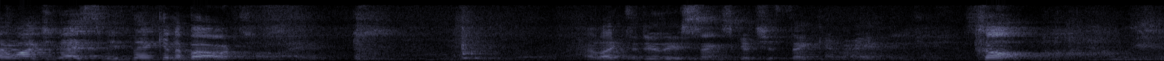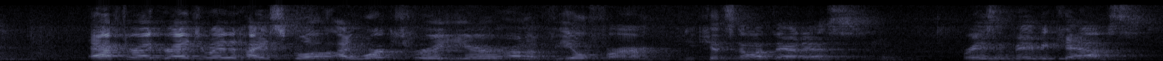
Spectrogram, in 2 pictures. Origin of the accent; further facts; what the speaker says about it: Wisconsin, United States; And growing up in Wisconsin, you know, you don't realize how much the mountains, it takes effort to hike through mountains and stuff instead.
